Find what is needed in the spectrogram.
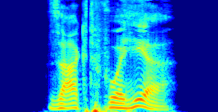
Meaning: inflection of vorhersagen: 1. third-person singular present 2. second-person plural present 3. plural imperative
- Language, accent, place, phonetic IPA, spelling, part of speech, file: German, Germany, Berlin, [ˌzaːkt foːɐ̯ˈheːɐ̯], sagt vorher, verb, De-sagt vorher.ogg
